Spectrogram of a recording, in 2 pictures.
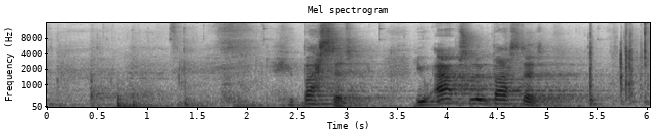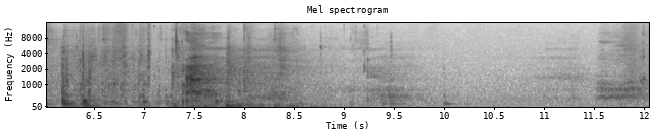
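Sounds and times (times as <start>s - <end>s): breath: 0.1s - 2.4s, 3.3s - 3.7s, 7.4s - 9.8s, 10.9s - 12.0s.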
